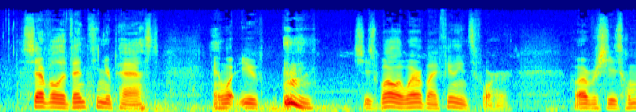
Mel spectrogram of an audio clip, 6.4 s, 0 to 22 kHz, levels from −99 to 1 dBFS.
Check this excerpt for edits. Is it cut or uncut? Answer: uncut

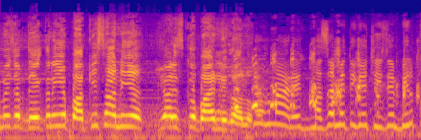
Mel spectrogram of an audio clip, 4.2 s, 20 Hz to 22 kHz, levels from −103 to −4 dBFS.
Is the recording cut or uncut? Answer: cut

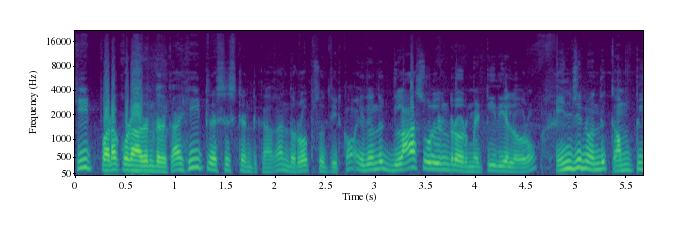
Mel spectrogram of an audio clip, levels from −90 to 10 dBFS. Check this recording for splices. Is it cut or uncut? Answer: cut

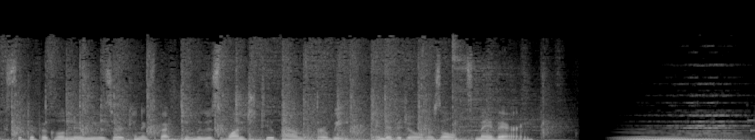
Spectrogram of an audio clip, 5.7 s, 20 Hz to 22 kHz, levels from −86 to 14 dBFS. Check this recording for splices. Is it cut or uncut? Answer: cut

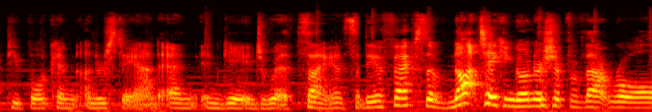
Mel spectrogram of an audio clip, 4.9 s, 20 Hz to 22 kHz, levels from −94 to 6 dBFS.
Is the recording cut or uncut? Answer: cut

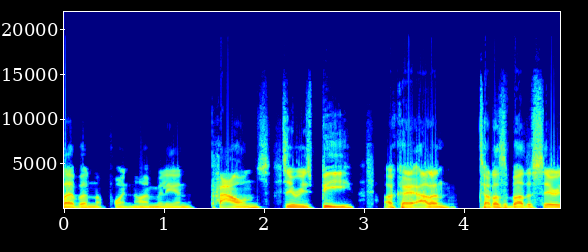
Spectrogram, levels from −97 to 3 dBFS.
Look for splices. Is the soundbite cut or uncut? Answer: cut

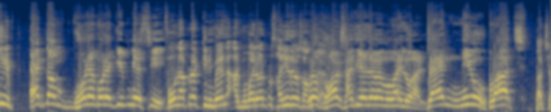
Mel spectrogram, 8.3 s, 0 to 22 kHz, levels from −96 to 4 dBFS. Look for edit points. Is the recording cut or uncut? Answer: cut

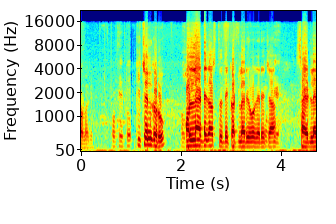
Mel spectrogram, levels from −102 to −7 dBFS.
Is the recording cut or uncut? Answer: cut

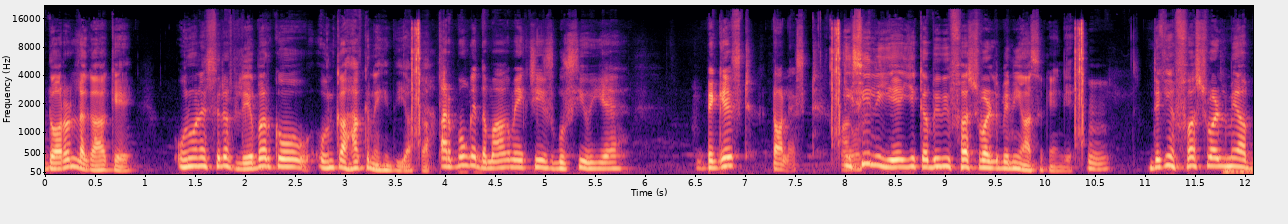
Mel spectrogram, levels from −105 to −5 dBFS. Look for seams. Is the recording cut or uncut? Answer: cut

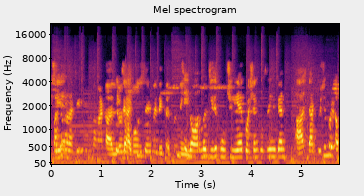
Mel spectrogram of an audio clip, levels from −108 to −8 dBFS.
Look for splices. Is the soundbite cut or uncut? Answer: uncut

